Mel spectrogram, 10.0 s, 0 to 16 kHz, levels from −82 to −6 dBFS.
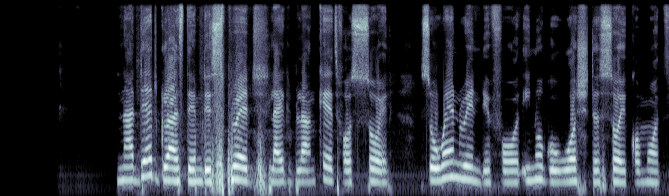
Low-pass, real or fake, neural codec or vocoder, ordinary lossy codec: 14.4 kHz; real; none; none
